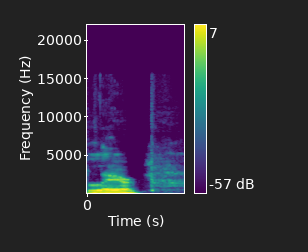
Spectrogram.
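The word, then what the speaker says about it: Lehrer: answer which was jim is it leer blue's great you're on reddit tonight yes you also got jim blair is it lair anyways l-e-h-r-e-r i think blue storm helped me with the pronunciation with lair what kind of animal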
